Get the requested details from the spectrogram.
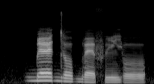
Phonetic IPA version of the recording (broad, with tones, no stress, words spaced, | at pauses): ɡ͡bɛ˦do˧bɛ˨ fĩ˦jo˧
